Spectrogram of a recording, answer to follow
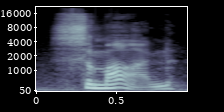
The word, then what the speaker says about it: Samhain: It is Samhain.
